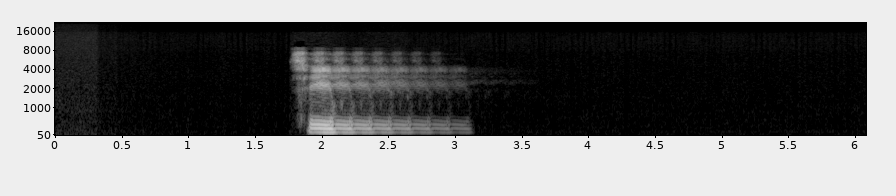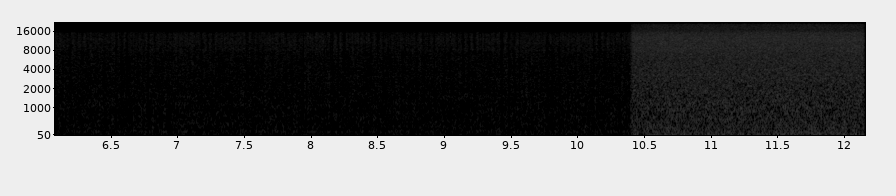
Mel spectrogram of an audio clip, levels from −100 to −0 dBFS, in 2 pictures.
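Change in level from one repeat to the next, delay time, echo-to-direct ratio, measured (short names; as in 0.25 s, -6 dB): -4.5 dB, 0.146 s, -7.0 dB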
